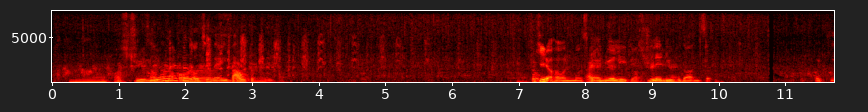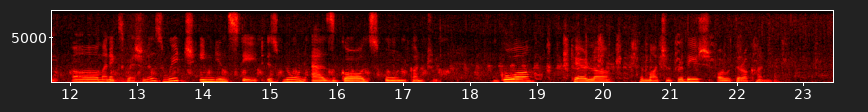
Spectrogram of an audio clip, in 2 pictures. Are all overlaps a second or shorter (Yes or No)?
No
